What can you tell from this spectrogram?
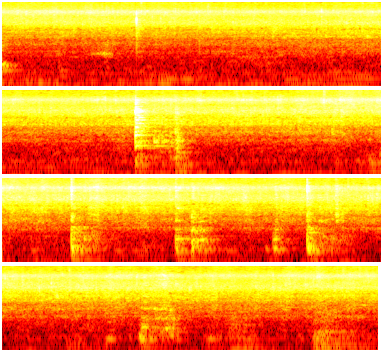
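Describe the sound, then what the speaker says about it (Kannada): Onions fry for paneer bhurji in a pan, giving a soft, steady sizzle with a few scattered clinks and scrapes of stirring, fairly faint and close. "ಈರುಳ್ಳಿ ಎಲ್ಲ ಚೆನ್ನಾಗಿ ಫ್ರೈ ಆಗಿದೆ"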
